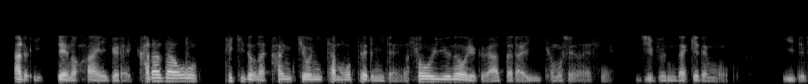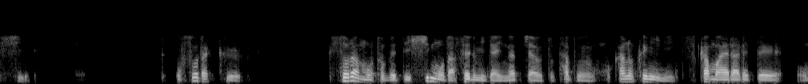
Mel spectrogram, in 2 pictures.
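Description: From start to finish, the speech has passed through a G.729 codec, the low-rate VoIP coder that does not send the waveform itself. It transmits a vocal tract filter, a pitch predictor and a few coded pulses per 10 ms frame, which fits an 8 kbit/s stream. The line is held to roughly 150 Hz to 3.7 kHz, with nothing above 3.8 kHz, so the speech sounds narrow and muffled, and the rebuilt excitation leaves a plainly audible rough, synthetic buzz.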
